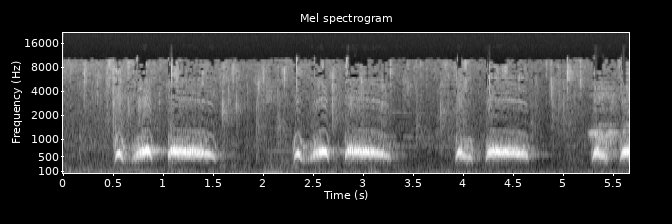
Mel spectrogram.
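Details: Ornamental spotted dove, stated to be more than 30 years old, repeating its low cooing phrase: a brief coo and a stuttered note leading into a long rolling coo, heard three times in succession with a fourth beginning, in a quiet setting.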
